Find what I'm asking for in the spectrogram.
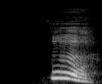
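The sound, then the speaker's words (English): A single drawn-out human yawn, a voiced sound of about half a second with its pitch sagging downward at the end, heard alone. “Wow, I got the yawns going on tonight.”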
